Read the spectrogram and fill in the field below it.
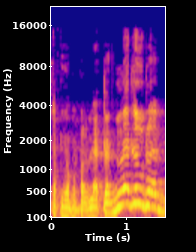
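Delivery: ordinary talk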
